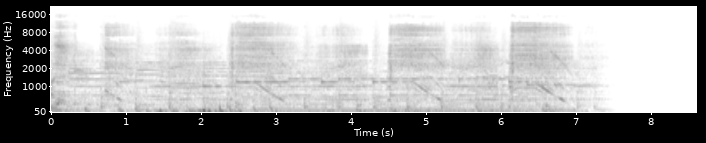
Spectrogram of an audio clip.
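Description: Cordless electric caulking gun running in four short bursts of about a second each, pushing MS polymer sealant out of a cartridge. The motor's pitch falls away each time it stops. The sound fades out near the end.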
